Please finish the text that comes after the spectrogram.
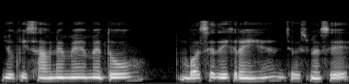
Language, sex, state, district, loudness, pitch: Hindi, female, Bihar, West Champaran, -14 LUFS, 165 Hz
